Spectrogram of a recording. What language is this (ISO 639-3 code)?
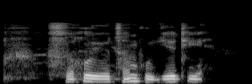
zho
